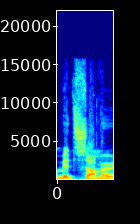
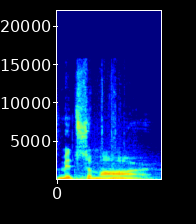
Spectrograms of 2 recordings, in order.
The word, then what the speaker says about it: Midsommar: There's an A. It's not Midsummer, it's Midsommar.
